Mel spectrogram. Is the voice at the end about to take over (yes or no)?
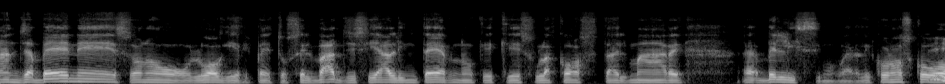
yes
